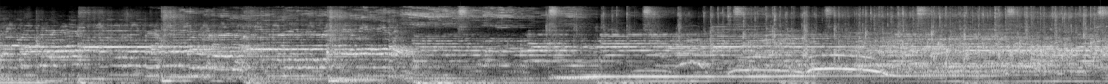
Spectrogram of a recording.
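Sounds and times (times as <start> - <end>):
live rock band music: 0.0 - 11.0.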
